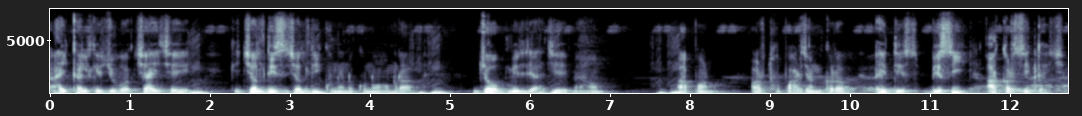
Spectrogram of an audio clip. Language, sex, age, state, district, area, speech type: Maithili, male, 60+, Bihar, Saharsa, urban, spontaneous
